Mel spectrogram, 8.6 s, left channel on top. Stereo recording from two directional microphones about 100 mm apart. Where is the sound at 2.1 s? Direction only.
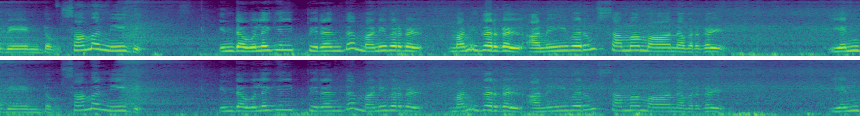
55° left (ahead or behind).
